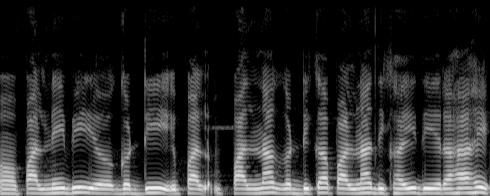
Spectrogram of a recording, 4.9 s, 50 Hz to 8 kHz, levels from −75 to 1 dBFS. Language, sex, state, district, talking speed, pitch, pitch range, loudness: Hindi, female, Chhattisgarh, Sukma, 145 wpm, 185 Hz, 175-195 Hz, -11 LUFS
